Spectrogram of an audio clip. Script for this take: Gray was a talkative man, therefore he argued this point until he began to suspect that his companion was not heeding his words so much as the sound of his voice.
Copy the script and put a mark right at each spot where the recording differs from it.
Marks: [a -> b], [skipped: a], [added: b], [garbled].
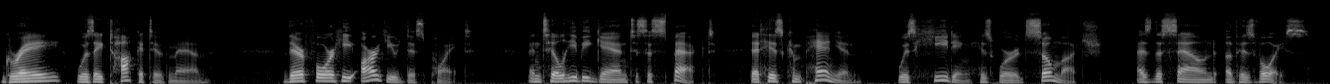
Gray was a talkative man, therefore he argued this point until he began to suspect that his companion was [skipped: not] heeding his words so much as the sound of his voice.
